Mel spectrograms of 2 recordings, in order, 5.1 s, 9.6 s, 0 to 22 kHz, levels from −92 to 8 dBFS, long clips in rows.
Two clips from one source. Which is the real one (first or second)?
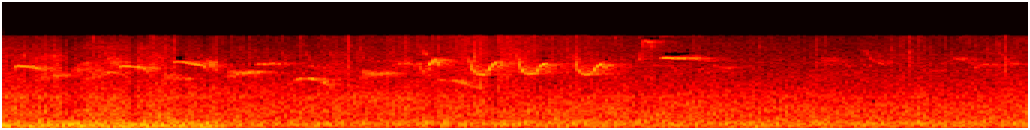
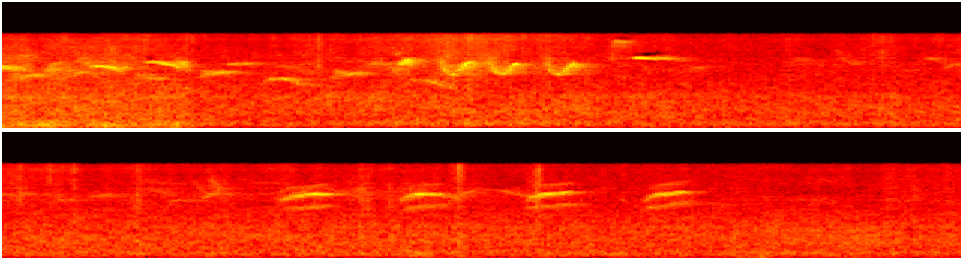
first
